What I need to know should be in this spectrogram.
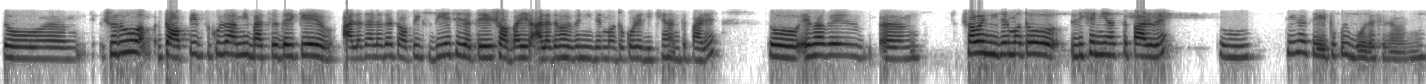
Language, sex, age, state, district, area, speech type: Bengali, female, 18-30, West Bengal, Malda, rural, conversation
